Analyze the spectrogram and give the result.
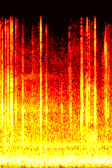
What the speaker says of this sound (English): Typing in Helen, and then I'm going to type in nice format.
